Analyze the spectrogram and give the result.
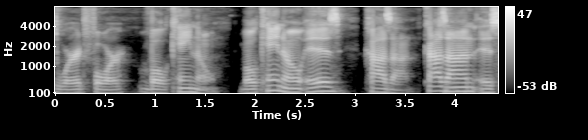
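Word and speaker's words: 火山: be the Japanese word for volcano volcano is Kazan Kazan is spelled k a z n and Kazan is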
